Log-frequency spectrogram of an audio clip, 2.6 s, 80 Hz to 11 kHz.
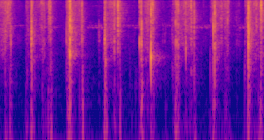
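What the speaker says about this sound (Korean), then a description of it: "6번 분을 위한 조언 카드 좀 뽑아보도록 할게요" Tarot cards shuffled by hand before drawing an advice card for a reading, a rapid series of crisp riffling bursts repeating in quick rhythm, close and clear with no talking.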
